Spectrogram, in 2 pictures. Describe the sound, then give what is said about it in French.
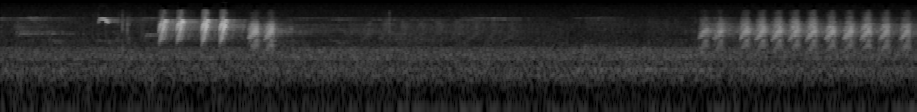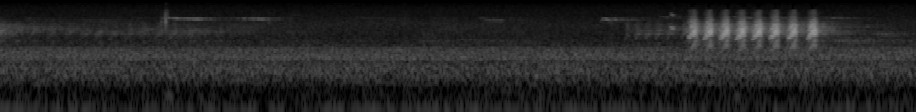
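A lone bird gives varied calls, including a marsh tit imitation: three bursts of rapid, high-pitched repeated notes separated by pauses of a few seconds, over a soft steady background hiss. “L'individu est tout seul, mais émet ses cris très très divers, dont parfois même une imitation de mésange nonnette.”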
